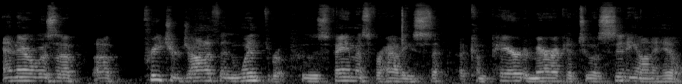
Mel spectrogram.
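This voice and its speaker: Someone speaks at a moderate pace in a plain, everyday voice with fairly even intonation. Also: man. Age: 60s. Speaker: minister and professor. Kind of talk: public talk Q&A.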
